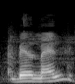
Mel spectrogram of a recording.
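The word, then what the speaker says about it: Balmain: এ জিগনা জিগনা বি এল এম এ এন বেলমেইন নো বি এল এম এ আই এন বেলমেইন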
